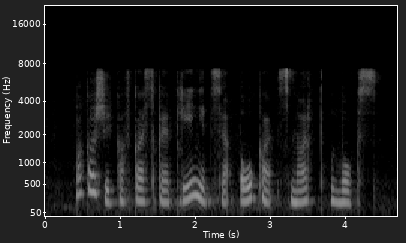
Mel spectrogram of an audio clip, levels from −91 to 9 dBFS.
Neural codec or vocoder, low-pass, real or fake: codec, 16 kHz, 1 kbps, FunCodec, trained on Chinese and English, 50 frames a second; 7.2 kHz; fake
